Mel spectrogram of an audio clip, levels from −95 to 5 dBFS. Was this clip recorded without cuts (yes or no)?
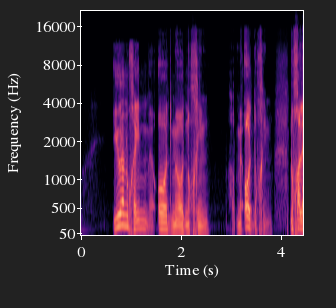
yes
